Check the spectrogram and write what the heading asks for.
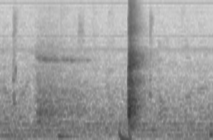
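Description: A single sharp finger snap about a second and a third in, during a quiet pause in the talk.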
